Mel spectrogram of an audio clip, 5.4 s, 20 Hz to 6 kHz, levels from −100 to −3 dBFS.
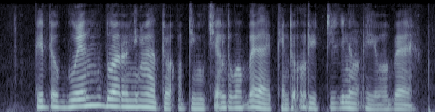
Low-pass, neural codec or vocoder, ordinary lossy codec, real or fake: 5.4 kHz; codec, 44.1 kHz, 1.7 kbps, Pupu-Codec; none; fake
